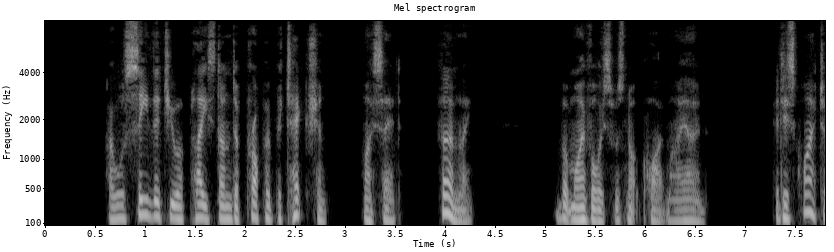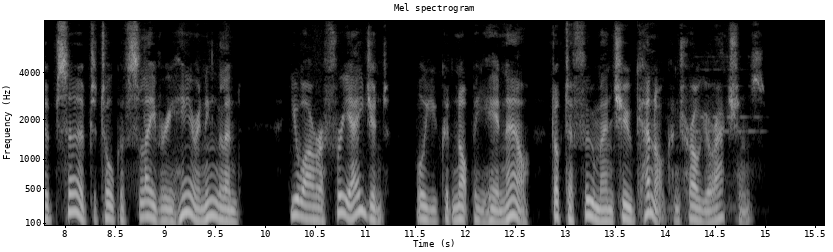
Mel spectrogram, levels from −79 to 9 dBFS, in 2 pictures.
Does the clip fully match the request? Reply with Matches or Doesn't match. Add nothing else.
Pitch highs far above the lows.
Doesn't match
